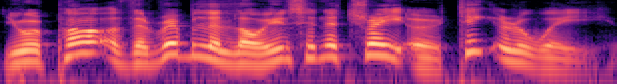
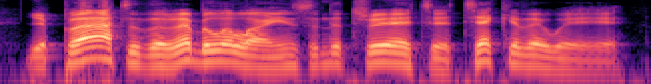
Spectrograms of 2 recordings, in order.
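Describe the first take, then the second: First: Put-on high, loud Bristol accent; bad Vader line in broad Bristol; David Prowse. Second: Put-on loud, broad Yorkshire accent. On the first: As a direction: West Country Bristol accent, loudly declaimed. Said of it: "That was what his accent was like". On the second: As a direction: declaim it in thick Yorkshire. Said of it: "From Yorkshire, he'd be saying".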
